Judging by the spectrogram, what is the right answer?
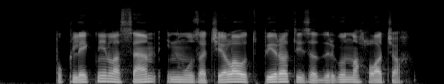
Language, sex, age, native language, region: Slovenian, male, 12-17, Slovenian, Drava region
